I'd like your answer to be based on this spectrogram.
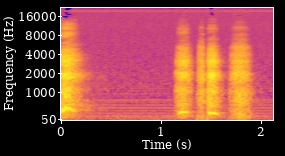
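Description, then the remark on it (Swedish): A voice imitates agonal breathing, ragged and gasping: one sharp gasp, a pause, then a cluster of three quick, irregular heaving gulps of air, fairly loud. “Agonal andning är bara så här, inte normal andning.”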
